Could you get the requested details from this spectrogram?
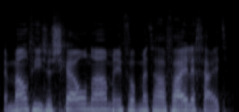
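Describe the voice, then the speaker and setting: A man in his thirties or forties delivers an earnest sermon, moving between scripture reading and personal stories. His voice sits a touch higher than most men's. It rings out with a long reverb trail in a large church hall. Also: flat delivery, quick pace, clear, resonant tone. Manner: earnest, storytelling, addresses congregation directly. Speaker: guest preacher.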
